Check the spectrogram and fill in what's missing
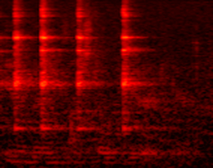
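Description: A glass test tube submerged in a beaker of corn oil, where refraction makes it invisible, is tapped four times. Each tap gives a bright, high-pitched glassy clink with a very short ring, which shows the tube is still there.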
